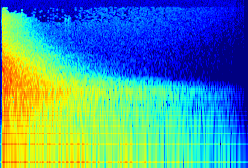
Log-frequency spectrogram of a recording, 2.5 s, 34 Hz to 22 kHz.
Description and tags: Single hit on a small barrel using a drum stick. Recorded with zoom H4.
